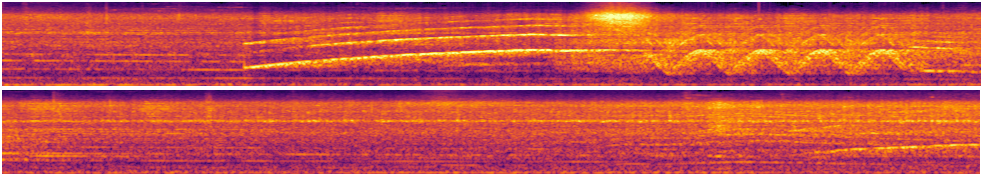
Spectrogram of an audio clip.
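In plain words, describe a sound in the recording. A fire truck engine rumbles as it rolls slowly closer.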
